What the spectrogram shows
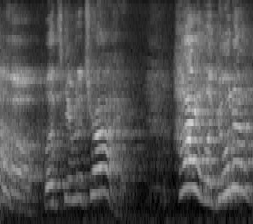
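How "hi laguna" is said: loud, high, panto-style call-out yell. Coming on stage and greeting the audience so they shout back, yelling out a greeting. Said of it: "I'm gonna yell out".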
